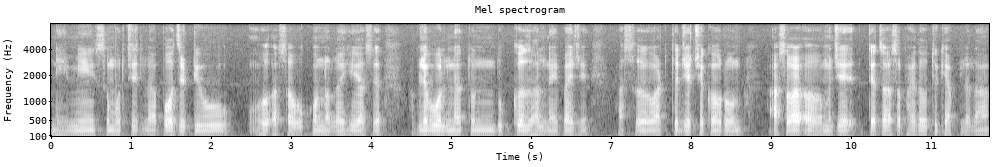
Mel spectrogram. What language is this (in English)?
Marathi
